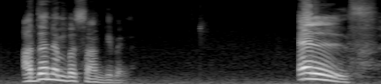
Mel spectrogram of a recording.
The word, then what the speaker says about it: elf: Elf. 11 is pronounced as elf.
